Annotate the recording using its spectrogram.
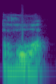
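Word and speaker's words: רֹעַ: C'est un Olam et puis en fait, ici, un patar. Donc, résultat des courses, ça se prononce Roa.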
